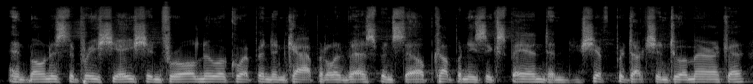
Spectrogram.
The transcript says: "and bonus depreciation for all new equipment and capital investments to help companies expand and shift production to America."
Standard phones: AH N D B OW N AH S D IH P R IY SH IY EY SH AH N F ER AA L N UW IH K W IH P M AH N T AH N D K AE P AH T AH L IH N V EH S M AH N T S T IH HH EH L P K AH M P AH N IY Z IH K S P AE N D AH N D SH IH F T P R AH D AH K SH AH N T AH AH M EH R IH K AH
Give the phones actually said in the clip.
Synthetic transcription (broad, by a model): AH N B OW N AH S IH P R IY SH IY EY SH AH N F ER AA L N UW IH K W IH P M AH N T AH N K AE P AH T L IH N V EH S M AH N T S T IH HH EH L P K AH M P AH N IY Z IH K S P AE N D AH N SH IH F T P R AH D AH K SH AH N T AH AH M EH R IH K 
